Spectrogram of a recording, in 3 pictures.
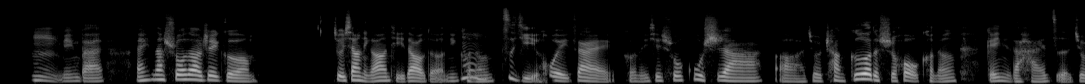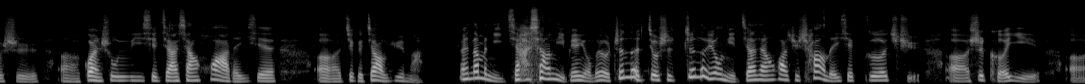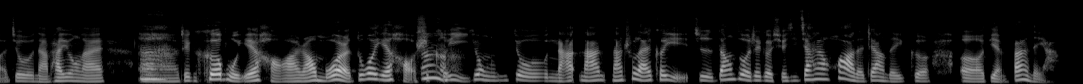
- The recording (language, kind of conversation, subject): Chinese, podcast, 你会怎样教下一代家乡话？
- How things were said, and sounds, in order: other background noise; laughing while speaking: "家乡"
